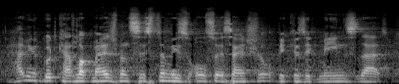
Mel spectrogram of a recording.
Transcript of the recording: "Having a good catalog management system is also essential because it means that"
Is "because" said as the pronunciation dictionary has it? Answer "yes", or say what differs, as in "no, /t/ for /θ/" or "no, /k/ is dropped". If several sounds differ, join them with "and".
yes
